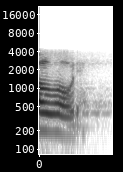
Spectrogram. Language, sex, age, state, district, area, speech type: Bodo, male, 18-30, Assam, Chirang, rural, conversation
